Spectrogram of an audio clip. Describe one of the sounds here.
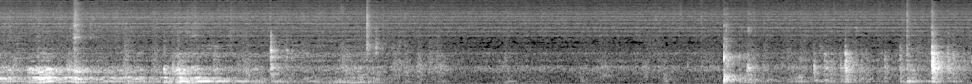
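Small objects clink and knock on a table close to a microphone.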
